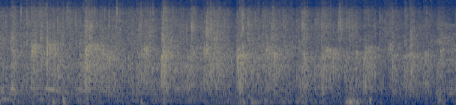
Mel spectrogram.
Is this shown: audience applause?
yes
